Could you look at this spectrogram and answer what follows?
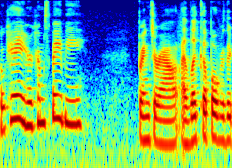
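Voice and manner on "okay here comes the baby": doctor announcing. Retold or imitated. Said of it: "She's like".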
